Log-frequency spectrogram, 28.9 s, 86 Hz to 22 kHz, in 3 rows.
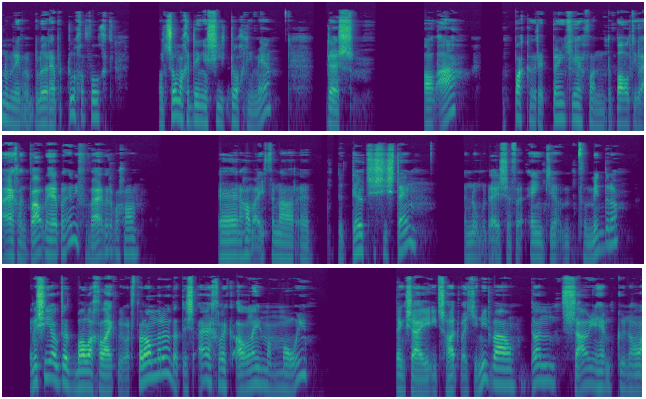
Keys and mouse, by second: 0.0 shift+middle click, 1.4 shift+middle click, 3.8 click, 4.8 Tab, 6.4 alt+a, 8.5 x, 9.4 Tab, 10.2 middle click, 10.9-11.3 shift+middle drag, 15.0 click, 17.5 click, 21.0-26.6 shift+middle drag, 28.0 click.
